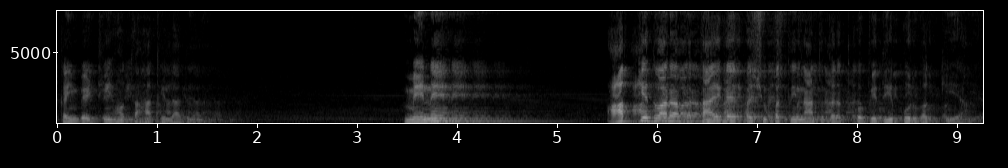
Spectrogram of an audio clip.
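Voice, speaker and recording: A man giving a devotional sermon to a crowd, swinging between loud exhortation and soft, confiding asides, and calling on the audience to answer. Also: mid-range voice, expressive, measured pace, pauses often. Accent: Hindi, central Indian. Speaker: religious storyteller. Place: large event venue. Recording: echoey hall sound.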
